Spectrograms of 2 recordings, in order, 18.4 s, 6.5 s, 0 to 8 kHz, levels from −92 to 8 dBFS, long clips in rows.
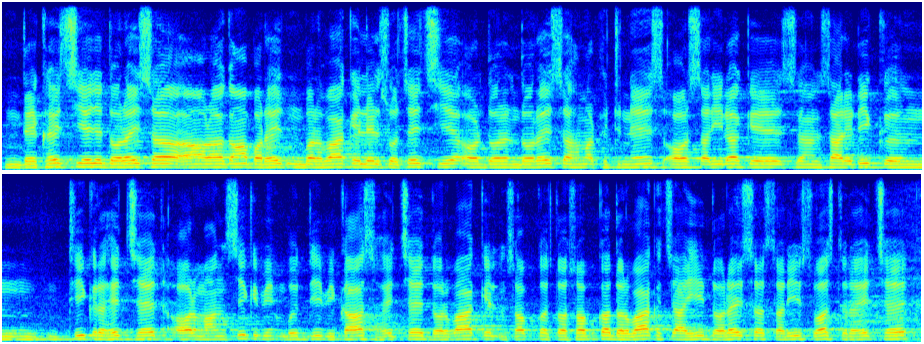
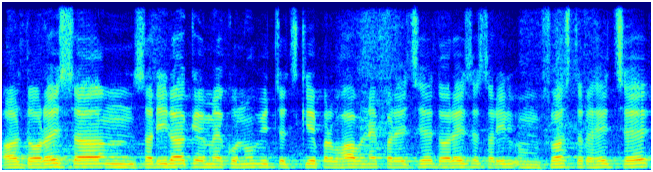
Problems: background sounds at intervals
